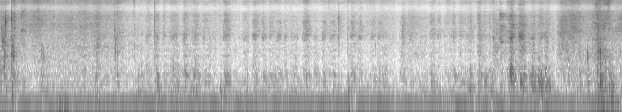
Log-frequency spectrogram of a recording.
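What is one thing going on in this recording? A felt-tip marker scratches softly across paper.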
